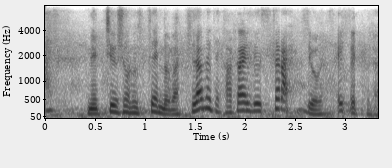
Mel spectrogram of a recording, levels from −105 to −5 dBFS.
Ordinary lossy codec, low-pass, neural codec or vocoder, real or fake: Opus, 32 kbps; 7.2 kHz; codec, 16 kHz, 1 kbps, FreqCodec, larger model; fake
